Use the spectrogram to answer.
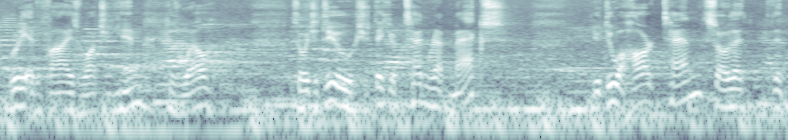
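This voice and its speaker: A man's voice with ordinary pitch variation, clear music playing in the background. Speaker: fitness creator. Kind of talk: casual vlog chat explaining training. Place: home room.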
